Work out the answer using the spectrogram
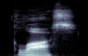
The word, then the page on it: gloss: American English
